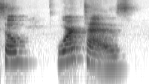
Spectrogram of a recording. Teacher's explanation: And then we link the T sound with as.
